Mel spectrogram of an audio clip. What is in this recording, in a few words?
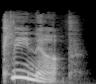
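"clean up", English, uk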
